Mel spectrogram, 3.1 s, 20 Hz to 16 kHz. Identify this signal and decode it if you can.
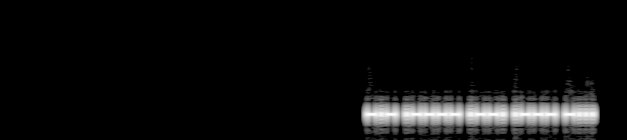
Morse code, heard as a keyed tone, about 73 wpm, 700 Hz. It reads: K1PJB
